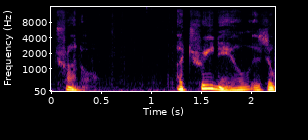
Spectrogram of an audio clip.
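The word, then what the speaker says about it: treenail: You might spell it as t r e e n a i l, but shipwrites pronounce it like trundle.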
